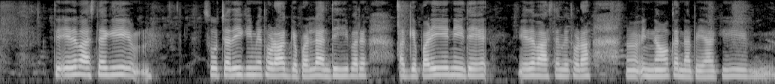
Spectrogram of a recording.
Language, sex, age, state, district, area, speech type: Dogri, female, 30-45, Jammu and Kashmir, Reasi, rural, spontaneous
